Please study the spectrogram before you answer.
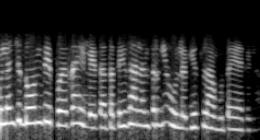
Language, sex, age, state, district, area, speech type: Marathi, female, 18-30, Maharashtra, Satara, urban, conversation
